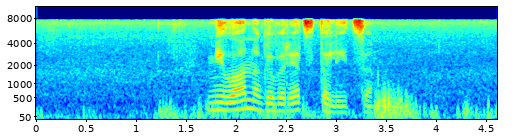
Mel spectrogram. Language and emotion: Russian, neutral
